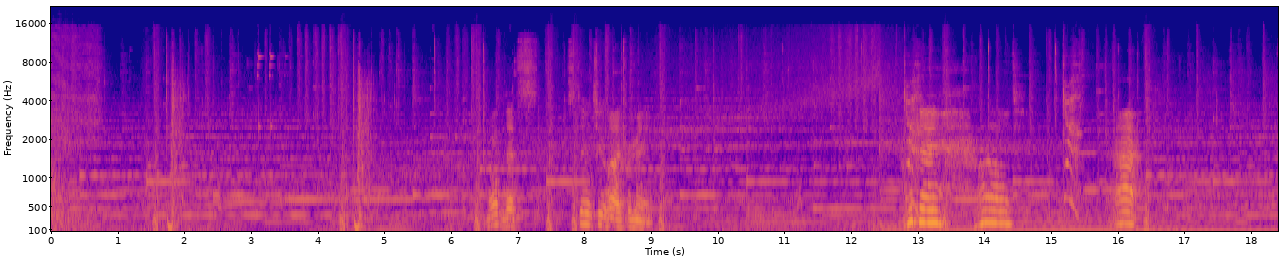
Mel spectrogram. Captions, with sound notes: Nope, that's still too high for me. Okay! [sighs] All right! Aagh!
